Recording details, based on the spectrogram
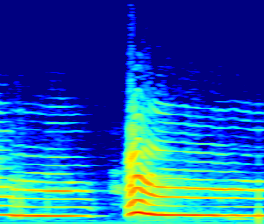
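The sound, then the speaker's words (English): A voice imitates a retriever puppy's howl: one long, steady wail, a brief pause, then a second howl that swoops upward and trails off, fairly loud with no other talking. “Well, every time I started to leave, that little puppy went...”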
